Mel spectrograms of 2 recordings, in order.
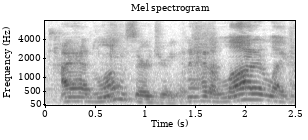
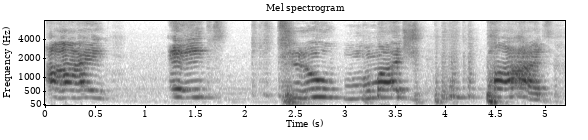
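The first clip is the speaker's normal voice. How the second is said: high, loud, word by word; panicked stoner confession; desperate confession; 10 semitones higher, 8 dB louder, much slower than usual. Retold or imitated. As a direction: wail each word with pauses. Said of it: "And I'm like".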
